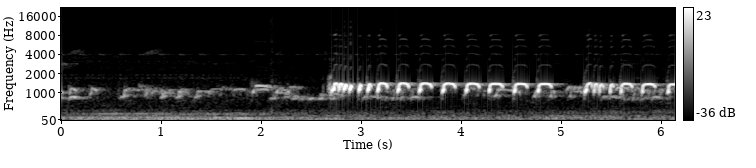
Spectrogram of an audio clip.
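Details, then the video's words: Local zebra dove sings fast with a crystal voice. After soft background cooing, a loud run of about a dozen evenly spaced clipped coos begins, followed by a short second phrase. "Perkutut Lokal Gacor Suara Kristal"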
